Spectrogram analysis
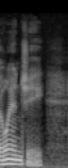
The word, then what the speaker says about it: Ung: the show notes um i think the person's name is bernard ung i'm probably pronouncing wrong it's ong and he did something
